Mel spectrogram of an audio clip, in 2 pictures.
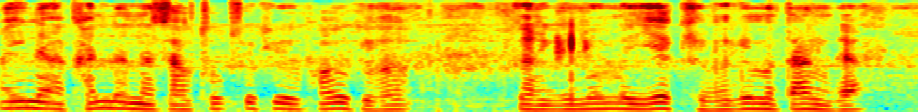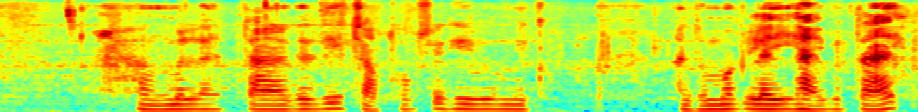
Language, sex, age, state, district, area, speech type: Manipuri, male, 30-45, Manipur, Kakching, rural, spontaneous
